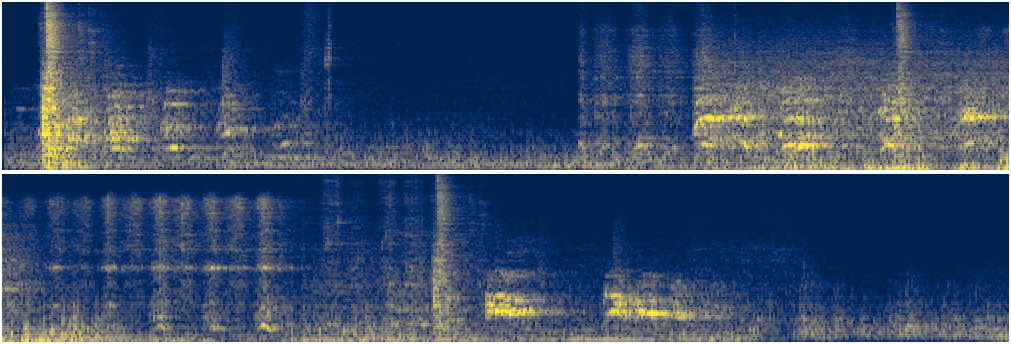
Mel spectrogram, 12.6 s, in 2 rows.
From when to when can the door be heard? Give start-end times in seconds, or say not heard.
0.2-2.0, 5.5-6.0, 8.9-10.2.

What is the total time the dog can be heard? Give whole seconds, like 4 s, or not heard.
6 s.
